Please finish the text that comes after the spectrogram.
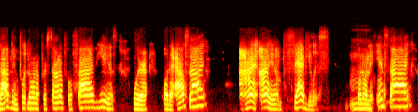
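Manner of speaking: normal talking voice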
